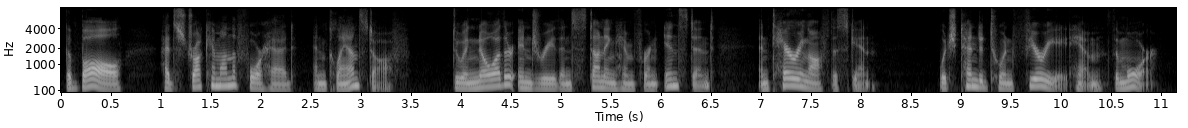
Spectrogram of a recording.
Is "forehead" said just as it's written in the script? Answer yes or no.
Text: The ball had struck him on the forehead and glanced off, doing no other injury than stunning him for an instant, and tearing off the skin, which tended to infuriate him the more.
yes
